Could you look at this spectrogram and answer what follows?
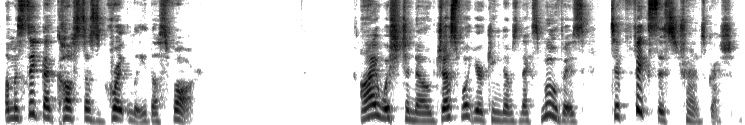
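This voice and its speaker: Breathy, haughty young ice prince, acted by a man. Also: sits high, animated, normal speed. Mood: stern, formal. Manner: formal, imperious, accusatory. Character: haughty young winter prince, indignant and easily flustered. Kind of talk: ASMR fantasy roleplay acting.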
